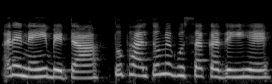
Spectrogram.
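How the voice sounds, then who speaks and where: A woman voicing a patient, doting older mother-in-law in an animated family skit, speaking in a soothing way. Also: very high-pitched, moderate pace. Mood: gentle. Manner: soothing, calming her angry daughter.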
